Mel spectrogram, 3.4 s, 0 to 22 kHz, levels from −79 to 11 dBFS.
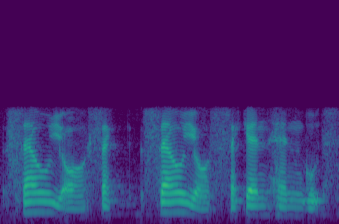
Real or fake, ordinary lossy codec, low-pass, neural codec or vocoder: real; none; 3.6 kHz; none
